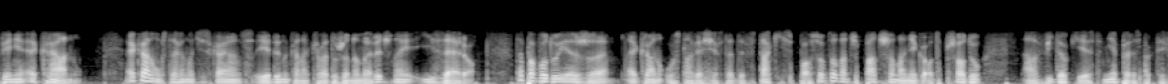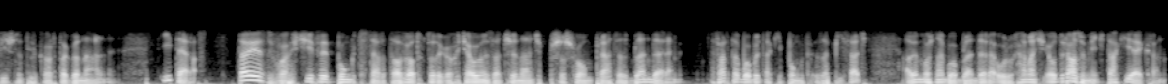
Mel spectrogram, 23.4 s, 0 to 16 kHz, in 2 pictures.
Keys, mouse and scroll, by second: 2.5 KP_1, 4.3 KP_5, 6.2 KP_1.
